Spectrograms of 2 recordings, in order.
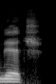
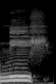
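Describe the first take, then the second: First: The word is said with a non-British pronunciation. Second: The word is said with the British pronunciation. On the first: "I say niche" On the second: "The Brits say niche"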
